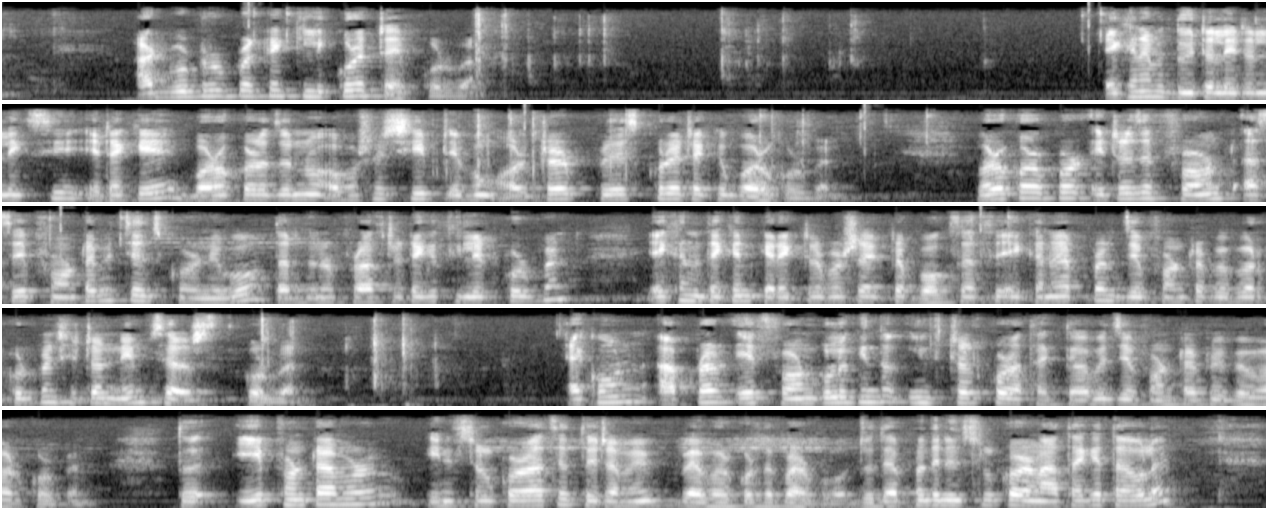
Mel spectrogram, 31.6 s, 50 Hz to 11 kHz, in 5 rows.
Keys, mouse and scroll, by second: 2.3 BackSpace, 3.6-4.0 typing, 8.8 alt+shift+click, 20.2-21.4 typing.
